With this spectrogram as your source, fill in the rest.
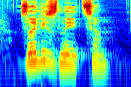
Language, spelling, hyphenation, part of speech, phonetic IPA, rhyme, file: Ukrainian, залізниця, за‧лі‧зни‧ця, noun, [zɐlʲizˈnɪt͡sʲɐ], -ɪt͡sʲɐ, Uk-залізниця.ogg
- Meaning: railway, railroad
